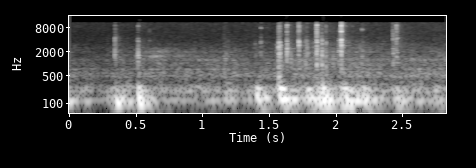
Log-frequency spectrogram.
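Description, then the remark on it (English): Rapid, uneven typing on a computer keyboard close to the microphone while looking up an actor's Bacon number, a flurry of sharp clicking keystrokes with brief pauses, fairly loud and with no voices. “You're typing loud over the microphone.”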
